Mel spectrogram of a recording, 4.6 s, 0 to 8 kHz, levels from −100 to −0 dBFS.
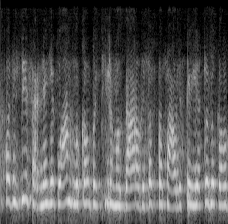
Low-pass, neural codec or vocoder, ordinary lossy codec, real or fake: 7.2 kHz; codec, 24 kHz, 3 kbps, HILCodec; Opus, 64 kbps; fake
